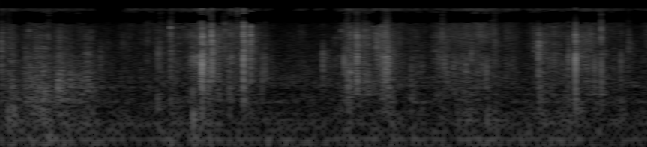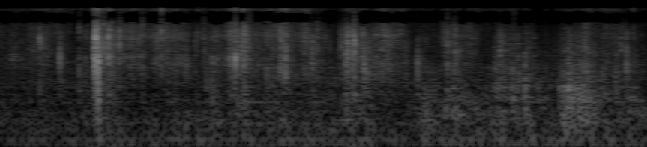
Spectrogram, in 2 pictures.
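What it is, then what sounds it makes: Hard gym chalk chunks being crushed. Fingers with red nails press, crush and rub a spread-out pile of harder white gym chalk (magnesium carbonate) flakes and chunks flat against a surface. Continuous dry, gritty crunching and crinkling comes in bright bursts, with a few sharper crackles over a steady low hum.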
